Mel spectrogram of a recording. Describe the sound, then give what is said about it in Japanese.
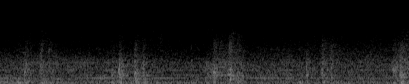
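A steady low rumble of a limited express train running on rails along the Sea of Japan coast toward Kanazawa in Hokuriku, with periodic rattling clacks and faint squeals from the carriage, heard from inside at a constant moderate level, no voices. “翌日私は都会の喧騒を離れ、日本海沿岸を走る特急電車で薫のいる北陸金沢に向かっていた。”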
